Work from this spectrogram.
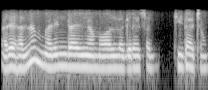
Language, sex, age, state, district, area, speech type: Sindhi, male, 18-30, Maharashtra, Thane, urban, conversation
